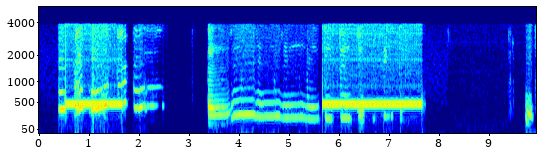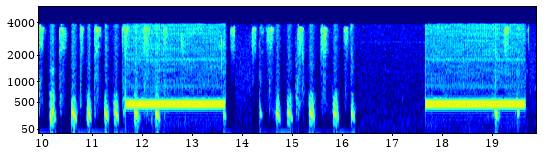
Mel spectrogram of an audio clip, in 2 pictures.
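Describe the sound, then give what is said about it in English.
A steady, mid-pitched telephone tone sounds in four roughly two-second bursts separated by pauses, like a call ringing out while calling a guest live on the air, with people talking in the gaps between tones. “We're going to call a guest over quick, live on the air, so I would do things.”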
